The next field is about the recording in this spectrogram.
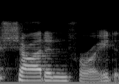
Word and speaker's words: schadenfreude: And I think that the reason for that is because it's like a bit of schadenfreude.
